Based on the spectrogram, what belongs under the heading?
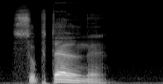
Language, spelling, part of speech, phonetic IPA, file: Polish, subtelny, adjective, [supˈtɛlnɨ], Pl-subtelny.ogg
